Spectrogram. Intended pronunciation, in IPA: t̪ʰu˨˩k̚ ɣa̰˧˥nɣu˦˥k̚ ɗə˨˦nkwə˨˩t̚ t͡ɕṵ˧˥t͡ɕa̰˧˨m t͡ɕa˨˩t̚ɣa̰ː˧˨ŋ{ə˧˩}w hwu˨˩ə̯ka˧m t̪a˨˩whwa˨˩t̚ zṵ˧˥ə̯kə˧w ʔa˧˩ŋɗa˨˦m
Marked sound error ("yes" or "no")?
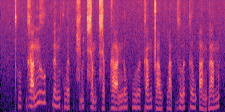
yes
